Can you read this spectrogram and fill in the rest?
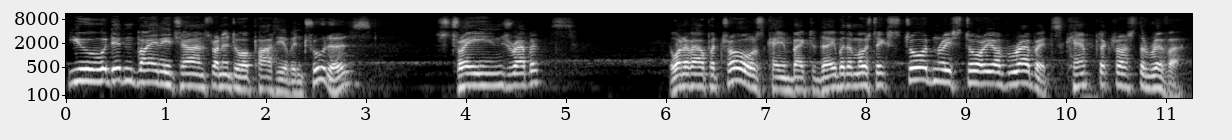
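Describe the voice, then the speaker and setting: Sly rabbit general, highish voice, very animated delivery, probing, menacingly polite, radio drama. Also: male voice. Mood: silkily suspicious. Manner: insinuating, measured questioning. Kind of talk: radio play acting.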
